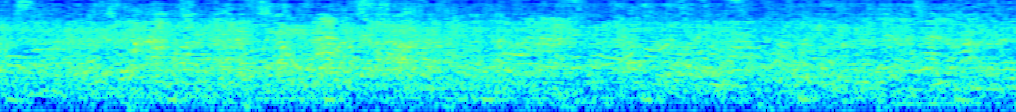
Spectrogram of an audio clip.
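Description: Congregation chatting: many overlapping conversations at once, a steady hubbub of voices with no single voice standing out.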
